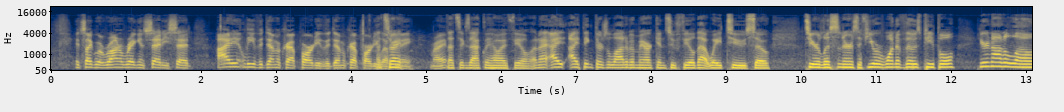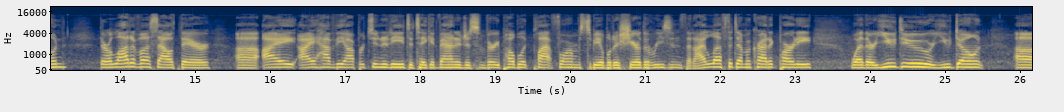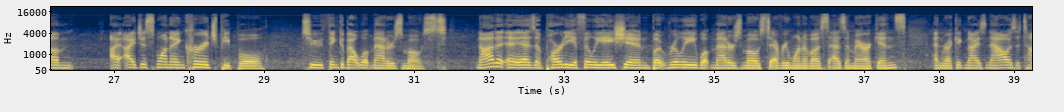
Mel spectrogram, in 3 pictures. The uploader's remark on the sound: LIVE from CPAC in Washington D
